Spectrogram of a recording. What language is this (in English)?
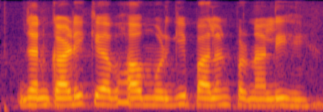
Magahi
